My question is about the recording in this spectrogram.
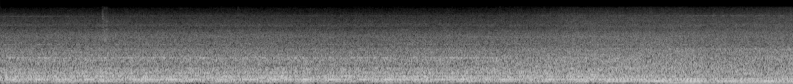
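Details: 1106 diesel generator running smoothly at 100% load after the injection pump droop adjustment that fixed engine hunting and unstable frequency. Constant pitch, no surging or hunting, and speed holds steady.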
